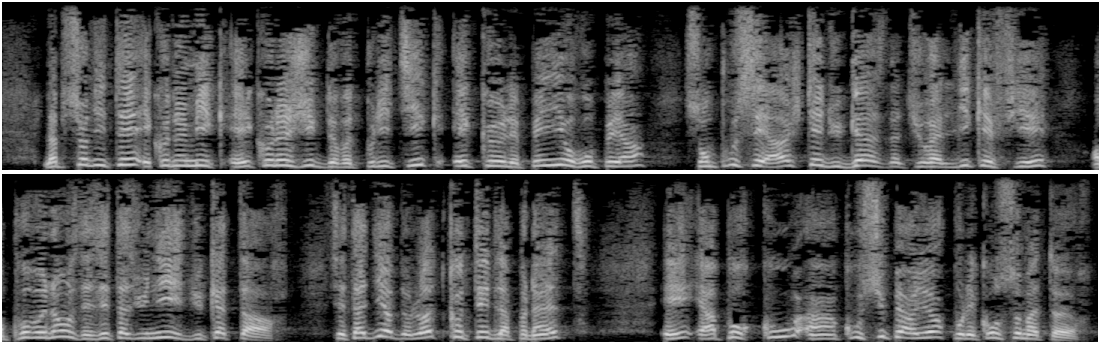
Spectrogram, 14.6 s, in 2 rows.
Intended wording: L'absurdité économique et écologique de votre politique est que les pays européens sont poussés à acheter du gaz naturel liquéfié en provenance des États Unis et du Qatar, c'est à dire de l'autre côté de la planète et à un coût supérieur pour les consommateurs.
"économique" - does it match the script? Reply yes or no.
yes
